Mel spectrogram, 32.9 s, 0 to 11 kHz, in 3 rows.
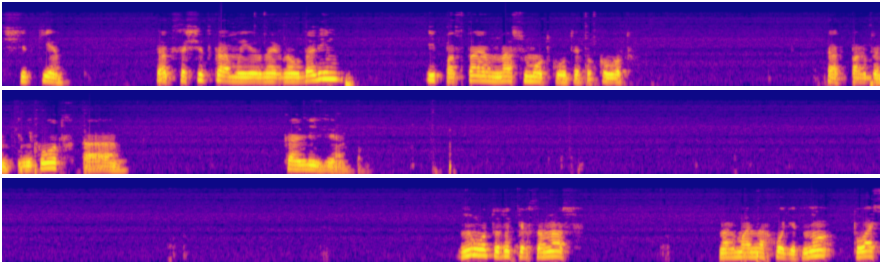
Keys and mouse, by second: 3.3 click, 5.6 click, 7.2-7.9 drag, 13.3 ctrl+z, 14.7 click, 16.3 space, 24.7-27.4 middle drag, 28.8-31.0 middle drag, 31.9 space.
